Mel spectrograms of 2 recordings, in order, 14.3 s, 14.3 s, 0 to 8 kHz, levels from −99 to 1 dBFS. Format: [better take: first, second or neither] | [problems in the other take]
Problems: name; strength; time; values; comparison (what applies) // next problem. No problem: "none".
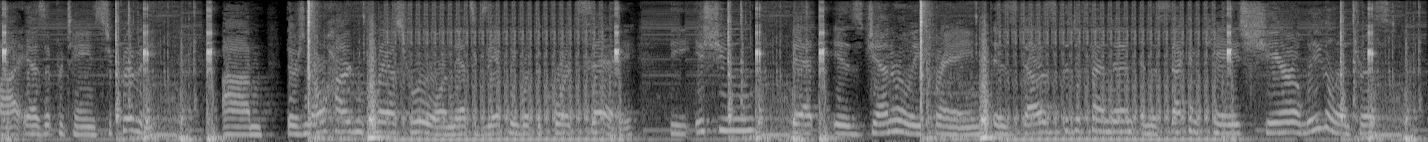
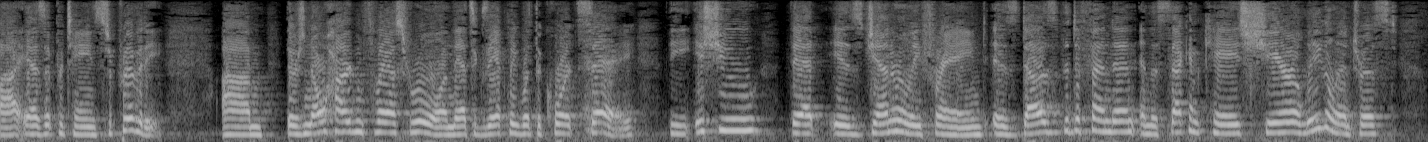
second | background sound (Typewriter); 4 dB above the speech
